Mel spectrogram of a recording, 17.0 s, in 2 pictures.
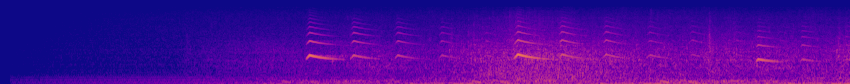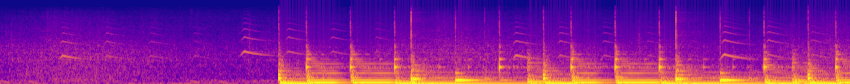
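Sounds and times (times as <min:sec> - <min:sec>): low steady hiss: 0:00.2 - 0:04.6
bird calling: 0:02.9 - 0:17.0.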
